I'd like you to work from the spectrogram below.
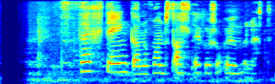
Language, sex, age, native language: Icelandic, female, 11, Icelandic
